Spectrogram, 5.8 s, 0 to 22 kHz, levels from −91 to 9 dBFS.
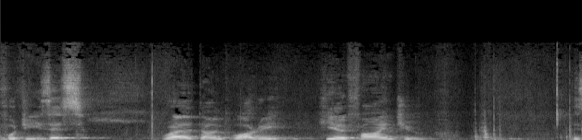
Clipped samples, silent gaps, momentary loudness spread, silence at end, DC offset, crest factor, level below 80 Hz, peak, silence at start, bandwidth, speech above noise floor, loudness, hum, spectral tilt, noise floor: under 0.1%; none; 20 LU; 0 s; under 0.1%; 18 dB; -78 dBFS; -4 dBFS; 0 s; 15 kHz; 29 dB; -21 LUFS; none; -4.5 dB/octave; -48 dBFS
